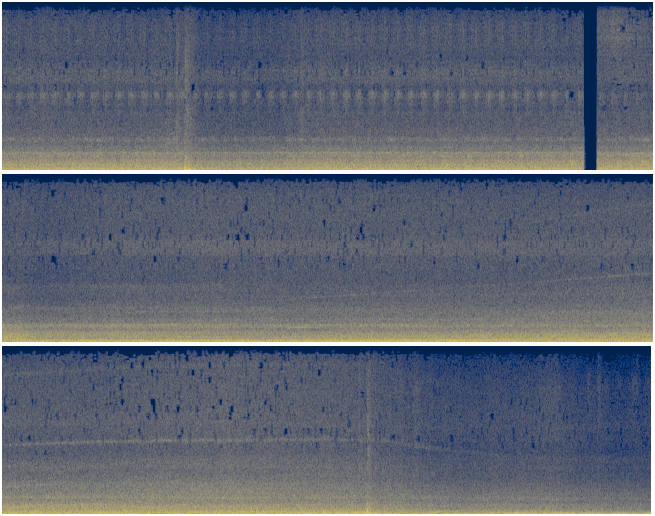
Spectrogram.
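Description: V/Line VLocity diesel multiple unit running past at close range: a steady diesel engine drone with wheel and rail noise. The sound breaks off briefly about seven seconds in, then a deep, steady diesel hum carries on.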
